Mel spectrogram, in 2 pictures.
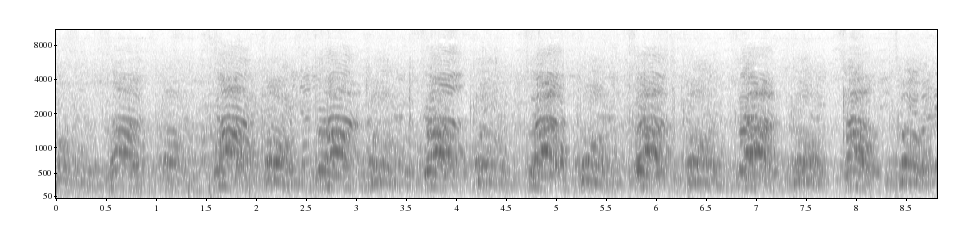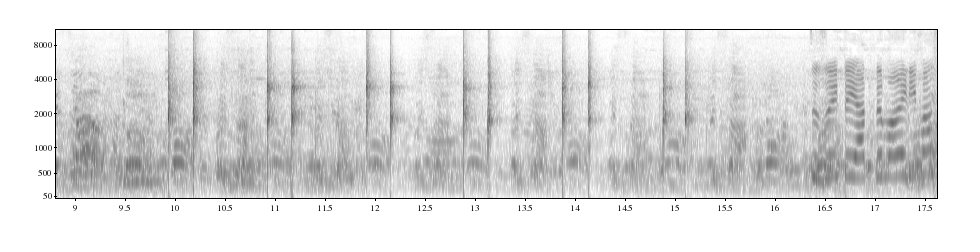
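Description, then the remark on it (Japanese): Women's voices shout together in a steady, rhythmic chant while carrying the Nakamise portable shrine (mikoshi), many women among the bearers wearing pink headbands, with loud repeated bursts over crowd chatter; sharp clap-like cracks punctuate the later half. “よく聞いてみてください。女性の声が大きく聞こえると思います。”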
